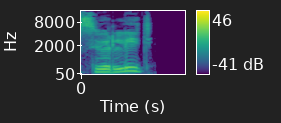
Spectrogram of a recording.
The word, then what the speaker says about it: сверлит: В настоящем времени ударение в глаголах, похожих на «звонить», наш случай, падает всегда на последний слог. «Сверлю», «сверлишь», «сверлит», «сверлим», «сверлите», «сверлят». А в прошедшем — на последнюю гласную основу. «Сверлил», «сверлила», «сверлили» и так далее.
